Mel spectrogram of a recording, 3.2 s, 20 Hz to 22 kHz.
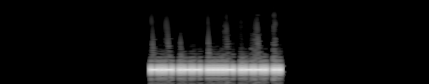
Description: Morse code, heard as a keyed tone, about 63 wpm, 700 Hz. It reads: KW4PI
